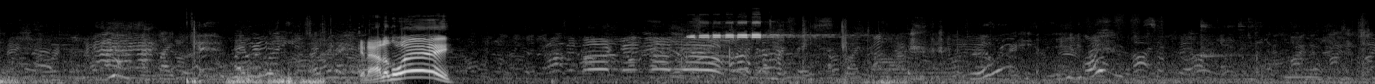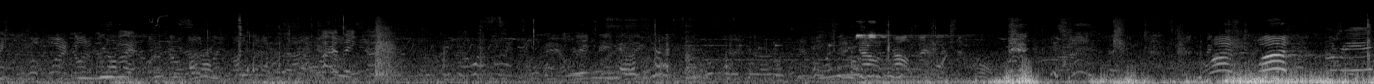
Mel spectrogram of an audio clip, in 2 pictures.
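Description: Young players shout to each other in the distance across an open field.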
